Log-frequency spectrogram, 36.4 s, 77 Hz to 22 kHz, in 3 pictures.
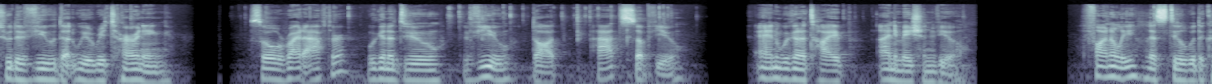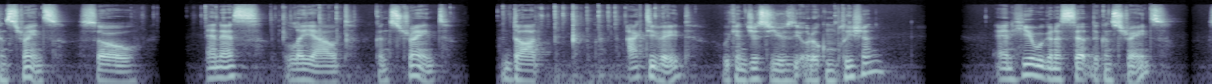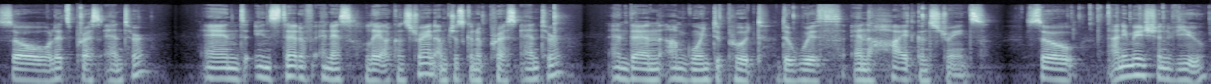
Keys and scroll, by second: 4.3-6.7 typing, 8.5-10.4 typing, 11.5 Return, 13.9-16.1 typing, 16.1 Return, 17.3-18.8 typing, 25.0 Return, 29.1 Return, 31.4 Tab, 34.7-36.3 typing.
